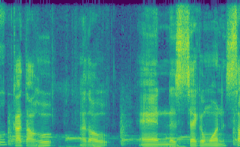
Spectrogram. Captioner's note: Taiwanese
